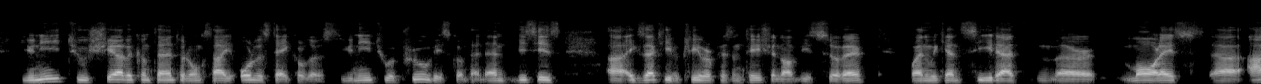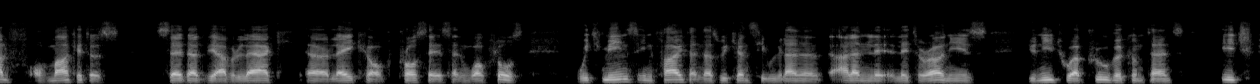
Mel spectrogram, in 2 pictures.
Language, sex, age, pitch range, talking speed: English, male, 40-59, 90-110 Hz, 175 wpm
